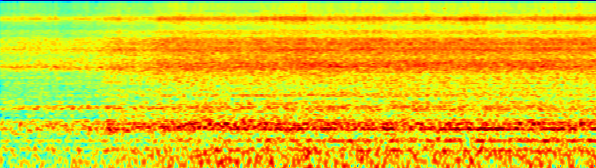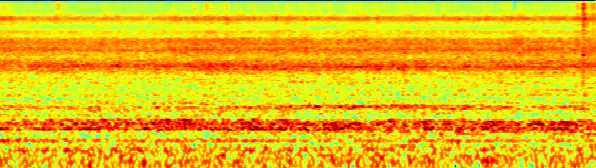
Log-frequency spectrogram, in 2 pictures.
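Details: Lit burners in a BBQ concession trailer running on shore power, pilots already lit before the burner valves were turned on: steady even roar with no popping, sputtering or flutter; flames burning normally.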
